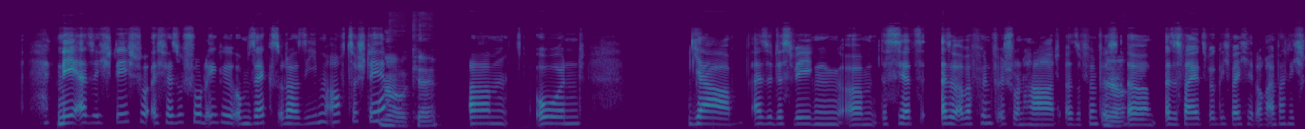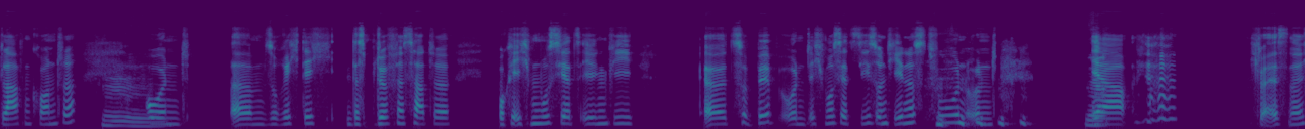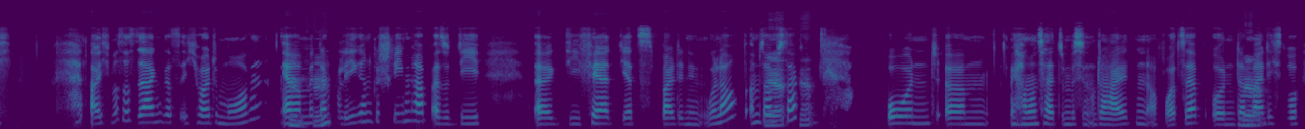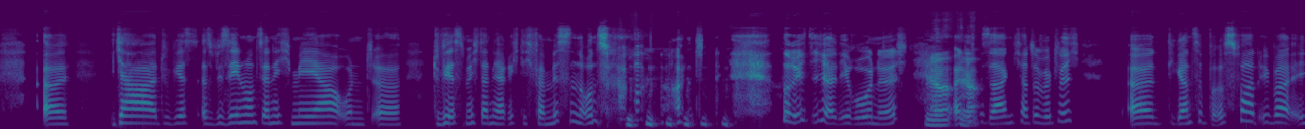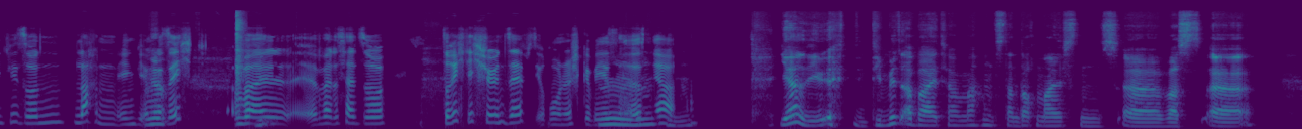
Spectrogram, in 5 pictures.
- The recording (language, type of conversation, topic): German, unstructured, Was bringt dich bei der Arbeit zum Lachen?
- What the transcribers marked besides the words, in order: chuckle; chuckle; chuckle; laughing while speaking: "so und"; other background noise; unintelligible speech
